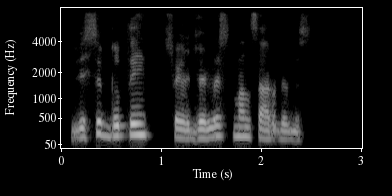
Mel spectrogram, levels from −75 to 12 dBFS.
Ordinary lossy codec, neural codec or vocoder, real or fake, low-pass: Opus, 24 kbps; codec, 16 kHz, 1 kbps, FreqCodec, larger model; fake; 7.2 kHz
